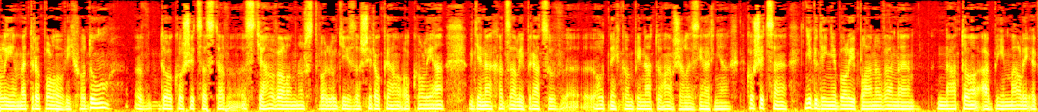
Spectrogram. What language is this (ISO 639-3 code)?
slk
